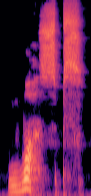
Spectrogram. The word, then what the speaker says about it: wasps: So, wasps. Now, this word is quite hard because you have the O when it looks like it should be a but it is O is the correct pronunciation.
